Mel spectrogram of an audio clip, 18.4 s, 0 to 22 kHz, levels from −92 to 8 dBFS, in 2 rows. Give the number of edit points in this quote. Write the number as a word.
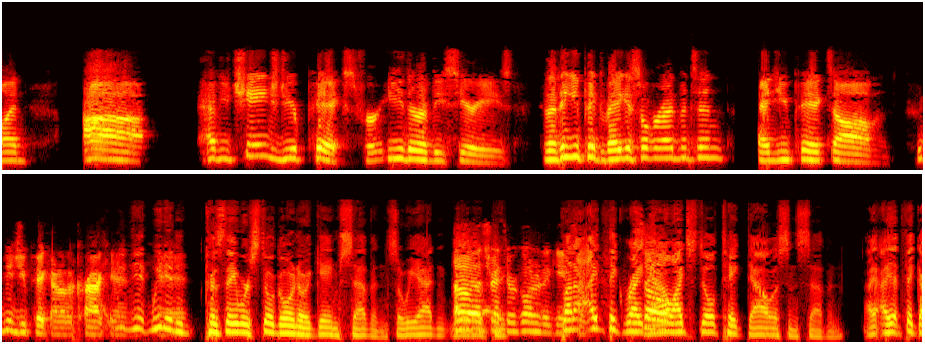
zero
